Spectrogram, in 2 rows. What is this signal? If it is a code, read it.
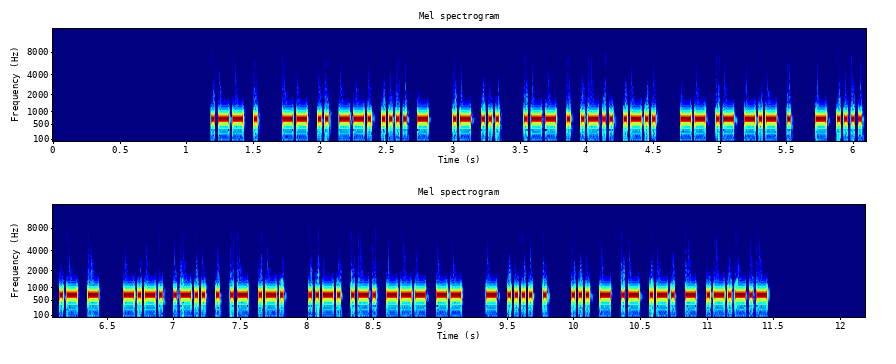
Morse code, heard as a keyed tone, about 41 wpm, 700 Hz. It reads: WE MIGHT AS WELL MAKE THAT CLEAR FROM THE START.
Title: Sentences from Top 1000 Words - Review Part 1 - 45wpm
